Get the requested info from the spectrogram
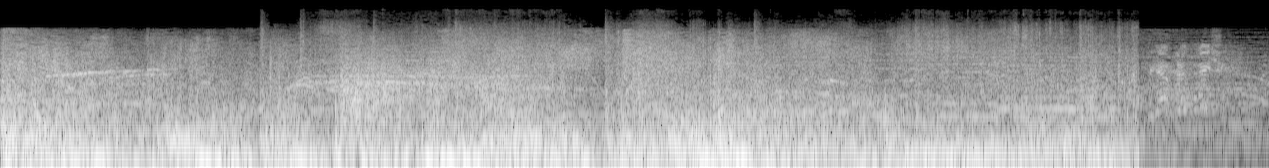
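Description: A huge explosion with a long, deep rumble, laid over music, that cuts off abruptly near the end.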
